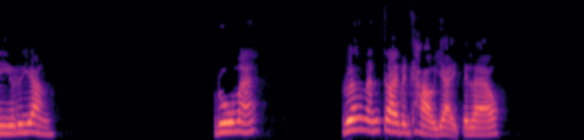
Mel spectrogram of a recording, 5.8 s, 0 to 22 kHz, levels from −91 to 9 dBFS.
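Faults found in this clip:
Nothing to flag on this speech recording; no problems turned up anywhere in it.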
